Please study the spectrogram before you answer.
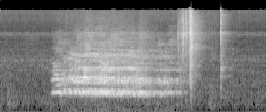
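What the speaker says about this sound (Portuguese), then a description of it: "Esses meninos que querem aparecer no vídeo o tempo inteiro, os perus." Turkeys let out one loud, close gobbling burst lasting over a second, then two sharp clicks follow. No one speaks.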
